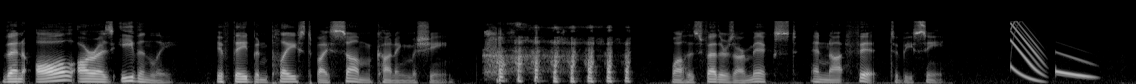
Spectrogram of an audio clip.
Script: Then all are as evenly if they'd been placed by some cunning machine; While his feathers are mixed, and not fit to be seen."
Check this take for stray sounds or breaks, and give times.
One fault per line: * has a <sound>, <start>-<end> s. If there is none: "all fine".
* has a laugh, 4.8-6.4 s
* has a chirp, 10.1-11.0 s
